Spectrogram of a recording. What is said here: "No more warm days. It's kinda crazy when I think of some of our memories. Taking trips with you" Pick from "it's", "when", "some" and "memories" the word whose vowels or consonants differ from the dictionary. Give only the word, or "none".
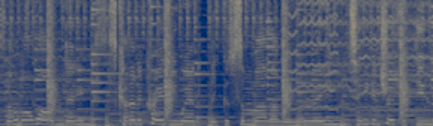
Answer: memories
